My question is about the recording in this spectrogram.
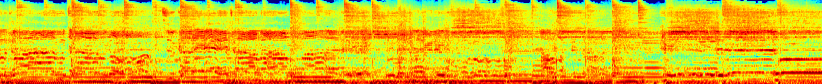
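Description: A live rock band playing: singing over electric guitars and a drum kit keeping a steady beat.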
